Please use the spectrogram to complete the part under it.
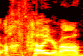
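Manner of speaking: scolding, teacherly telling-off voice. Acting out a warning to a friend: imitating a teacher's scolding. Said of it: "I sound like a teacher saying".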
